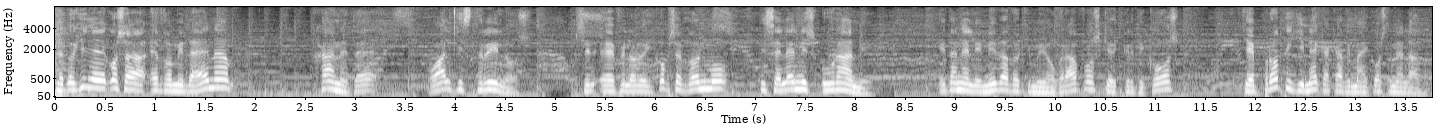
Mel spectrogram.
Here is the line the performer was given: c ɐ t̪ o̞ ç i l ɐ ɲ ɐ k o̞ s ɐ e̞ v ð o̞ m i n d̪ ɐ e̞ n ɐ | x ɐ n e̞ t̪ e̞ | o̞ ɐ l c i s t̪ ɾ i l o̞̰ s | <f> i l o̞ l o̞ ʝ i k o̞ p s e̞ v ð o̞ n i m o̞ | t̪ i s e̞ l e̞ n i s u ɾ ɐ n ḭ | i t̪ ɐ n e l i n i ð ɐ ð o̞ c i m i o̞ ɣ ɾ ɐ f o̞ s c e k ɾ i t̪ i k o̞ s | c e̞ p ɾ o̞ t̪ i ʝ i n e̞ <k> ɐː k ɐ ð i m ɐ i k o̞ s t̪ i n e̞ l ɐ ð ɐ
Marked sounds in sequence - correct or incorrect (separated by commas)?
correct, correct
